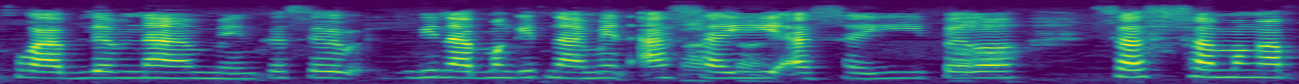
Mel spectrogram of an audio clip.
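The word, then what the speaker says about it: açaí: asai ung spelling non Ano ang spelling ng asay a c a i sa atin basa natin akay akay Pero in Brazil it's it pronounce asay Okay so k halimbawa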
